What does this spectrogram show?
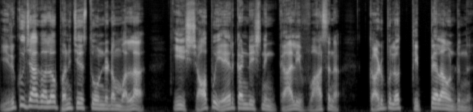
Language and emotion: Telugu, disgusted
